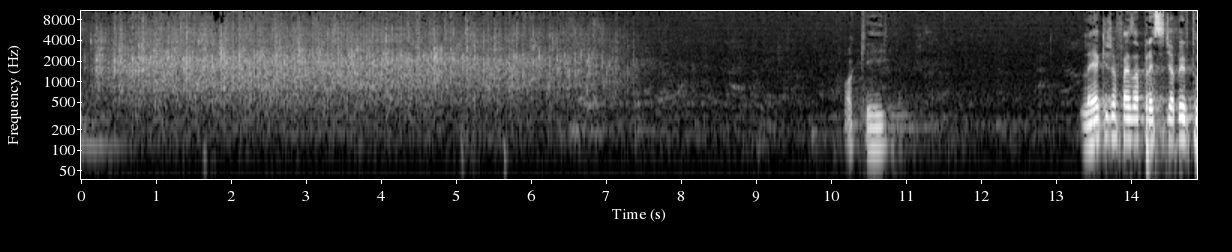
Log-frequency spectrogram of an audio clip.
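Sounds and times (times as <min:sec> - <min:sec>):
audience applause at the opening of a tenth national gathering: 0:00.0 - 0:07.7
speech: 0:10.3 - 0:10.9, 0:13.4 - 0:14.8.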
